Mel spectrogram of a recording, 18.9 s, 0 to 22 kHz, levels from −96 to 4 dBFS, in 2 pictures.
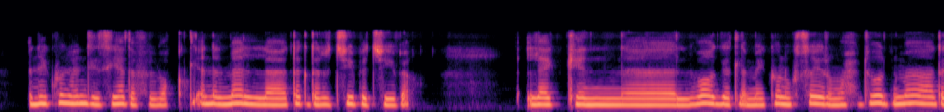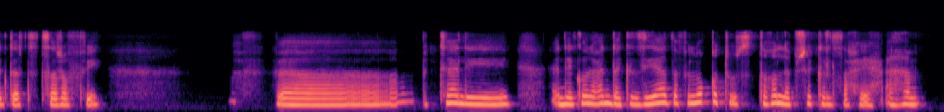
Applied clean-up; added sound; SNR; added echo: none; none; none; none.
